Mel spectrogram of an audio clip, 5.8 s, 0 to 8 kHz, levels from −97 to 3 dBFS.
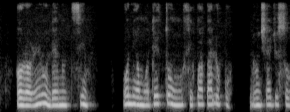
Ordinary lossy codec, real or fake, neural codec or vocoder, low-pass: none; real; none; 7.2 kHz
